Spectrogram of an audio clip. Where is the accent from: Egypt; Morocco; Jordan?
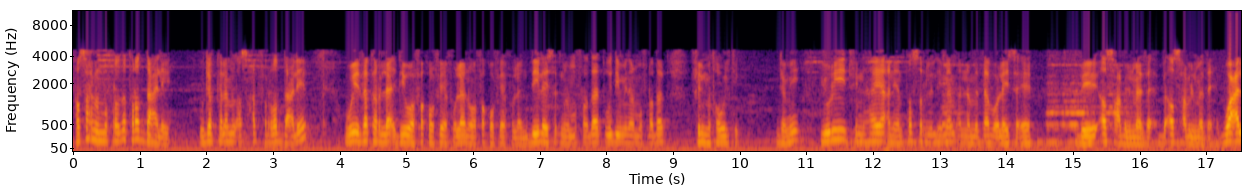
Egypt; أيوة زي الإمام الأكبر عندنا في مصر.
